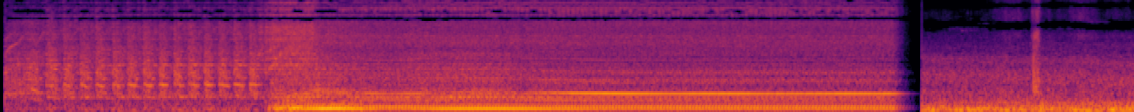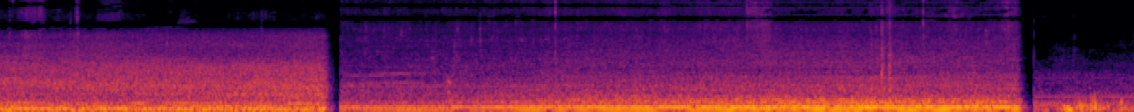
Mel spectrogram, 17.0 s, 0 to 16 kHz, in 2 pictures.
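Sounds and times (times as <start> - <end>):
starter motor cranking: 0.0 - 2.4
engine whine: 10.5 - 16.7.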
